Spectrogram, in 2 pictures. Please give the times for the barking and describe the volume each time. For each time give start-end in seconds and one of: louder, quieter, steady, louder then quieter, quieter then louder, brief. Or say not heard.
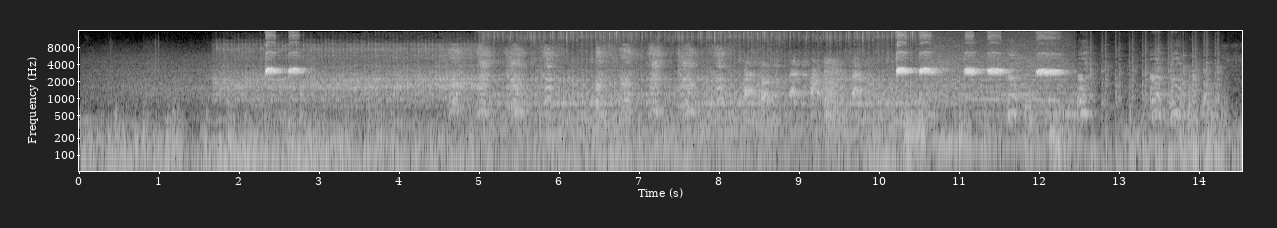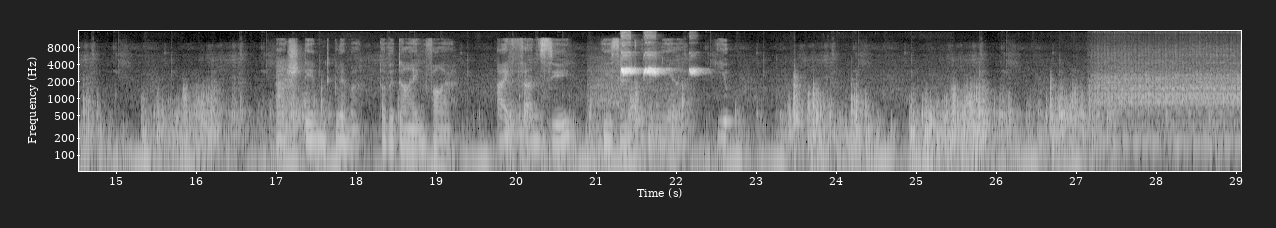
4.5-14.0 steady.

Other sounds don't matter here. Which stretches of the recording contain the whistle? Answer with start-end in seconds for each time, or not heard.
2.1-2.8, 9.8-12.3, 20.9-22.3.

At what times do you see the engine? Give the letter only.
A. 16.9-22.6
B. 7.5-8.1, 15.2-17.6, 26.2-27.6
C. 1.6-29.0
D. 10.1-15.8
C.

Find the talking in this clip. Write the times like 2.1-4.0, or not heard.
16.9-22.6.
